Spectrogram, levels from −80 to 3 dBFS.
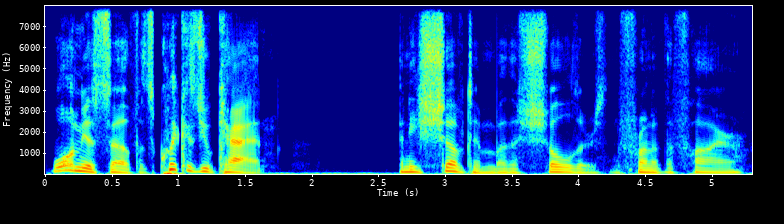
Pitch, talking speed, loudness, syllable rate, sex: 110 Hz, 215 wpm, -22 LUFS, 5.2 syllables/s, male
